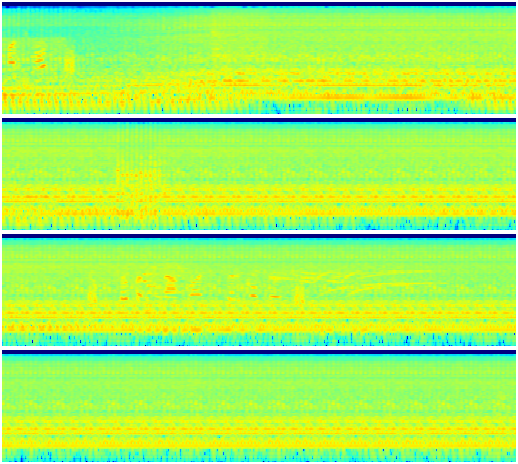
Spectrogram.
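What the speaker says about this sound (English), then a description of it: "there's two helicopters right now" A helicopter flies in the video game GTA Vice City, its steady rotor and engine drone filling the whole stretch while someone talks over it.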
